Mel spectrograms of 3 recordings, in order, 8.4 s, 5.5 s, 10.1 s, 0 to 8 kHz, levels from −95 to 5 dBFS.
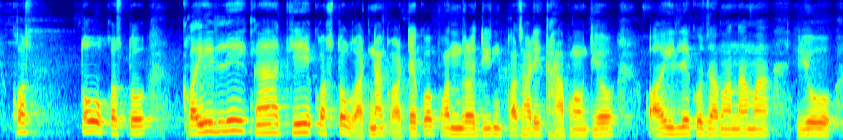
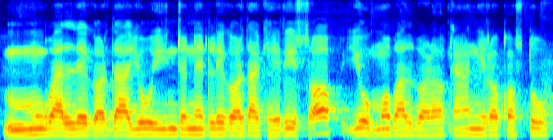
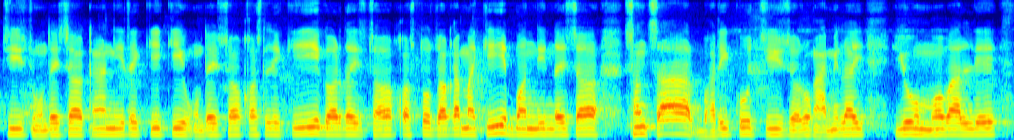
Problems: constant background noise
